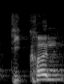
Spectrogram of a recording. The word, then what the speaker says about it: deacon: 영어로 읽을 때는 디컨 그러면 됩니다.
